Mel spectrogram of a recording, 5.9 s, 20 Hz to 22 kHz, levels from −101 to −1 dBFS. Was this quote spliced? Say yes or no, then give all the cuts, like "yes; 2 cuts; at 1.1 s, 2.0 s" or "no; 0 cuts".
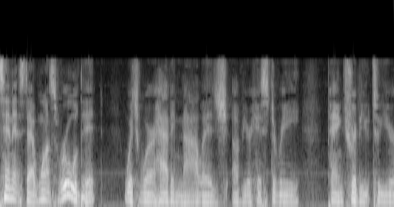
no; 0 cuts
